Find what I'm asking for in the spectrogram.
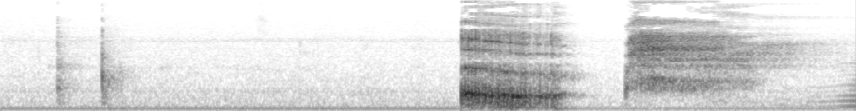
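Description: Two loud, drawn-out burps, each a rough, gurgly belch lasting under a second, preceded by a couple of faint clicks and separated by a short pause.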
